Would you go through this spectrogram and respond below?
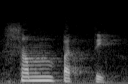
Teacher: दोनों होठ को मिलाकर प। तो दोनों ओठ को मिलाकर करते तो अनुस्वार को भी उसी में जोड़ना पड़ेगा, संपत्ति, तो म जैसा हो गया।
